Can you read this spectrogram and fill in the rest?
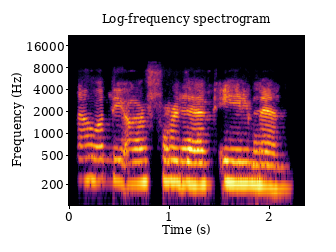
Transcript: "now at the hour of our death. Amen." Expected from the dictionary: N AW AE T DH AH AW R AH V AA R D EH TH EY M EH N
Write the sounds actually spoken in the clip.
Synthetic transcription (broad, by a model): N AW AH T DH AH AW R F AA R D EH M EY M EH N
